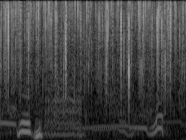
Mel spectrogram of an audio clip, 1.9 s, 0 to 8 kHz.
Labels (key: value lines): label: biophony, cascading saw
recorder: SoundTrap 600 or HydroMoth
